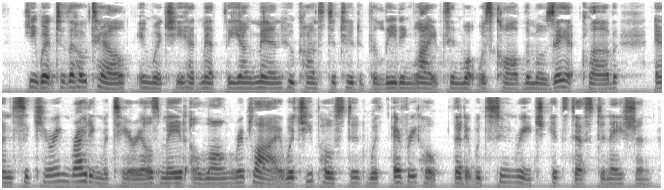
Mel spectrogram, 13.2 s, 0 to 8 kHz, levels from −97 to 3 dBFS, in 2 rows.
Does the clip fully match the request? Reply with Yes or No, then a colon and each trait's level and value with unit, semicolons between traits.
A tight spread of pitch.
Yes: narrow, 2.3 semitones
